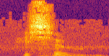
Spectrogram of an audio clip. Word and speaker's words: Hissho: Is that pronounced correctly? – H-I-S-S-H-O. Hisho. Hisho? – Okay.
